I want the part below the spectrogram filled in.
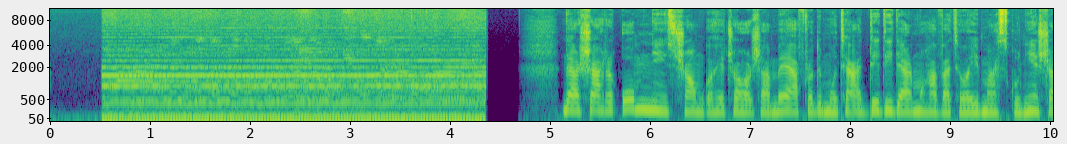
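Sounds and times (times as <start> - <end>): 
continuous car horns honking in street: 0.5 - 4.4
speech: 5.2 - 10.0.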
